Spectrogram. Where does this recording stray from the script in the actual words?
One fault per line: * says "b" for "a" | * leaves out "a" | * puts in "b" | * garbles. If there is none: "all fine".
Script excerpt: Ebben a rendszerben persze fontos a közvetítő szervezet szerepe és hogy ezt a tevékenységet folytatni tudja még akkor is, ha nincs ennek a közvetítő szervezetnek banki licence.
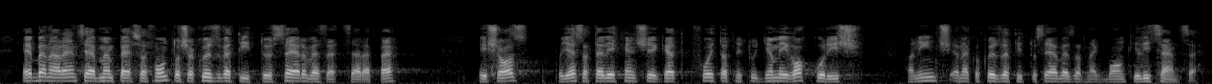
* puts in "az"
